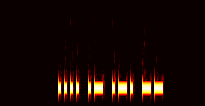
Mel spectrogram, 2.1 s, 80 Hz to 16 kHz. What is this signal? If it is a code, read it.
Morse code, heard as a keyed tone, about 40 wpm, 700 Hz. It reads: HARM
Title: Four Letter Words - 40wpm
